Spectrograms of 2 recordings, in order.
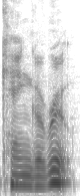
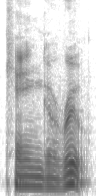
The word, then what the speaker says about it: kangaroo: longest in the word kangaroo and we also see that Kang the beginning has a little bit of stress on it it's not as strong but there is some stress there still kangaroo but G is just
